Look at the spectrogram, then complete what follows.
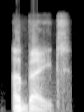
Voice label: "abate", British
